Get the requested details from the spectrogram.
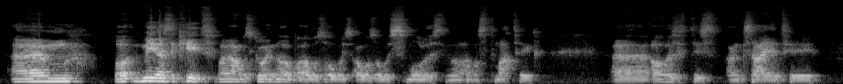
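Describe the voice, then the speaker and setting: A man's fairly low voice at a moderate pace, fairly even in intonation but with big swings in loudness. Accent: Eastern European. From Poland, Katowice. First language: Polish. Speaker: interview guest, fitness personality. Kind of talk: interview. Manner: halting.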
